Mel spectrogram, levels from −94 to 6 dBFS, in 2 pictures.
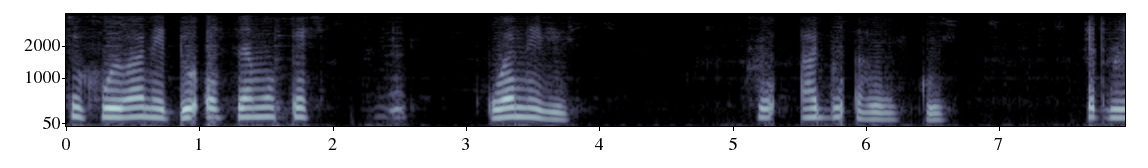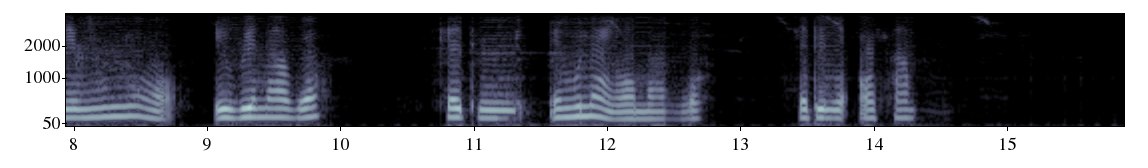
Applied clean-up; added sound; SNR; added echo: neural separator model SepFormer WHAMR!.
